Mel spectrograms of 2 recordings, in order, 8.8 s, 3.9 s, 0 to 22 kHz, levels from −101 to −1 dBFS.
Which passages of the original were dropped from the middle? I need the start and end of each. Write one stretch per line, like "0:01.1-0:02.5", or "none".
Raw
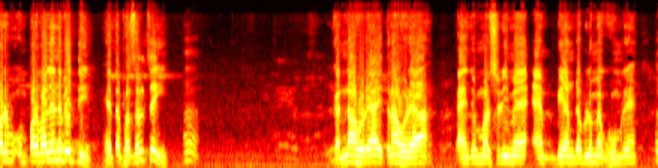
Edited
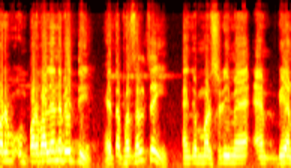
0:02.5-0:06.2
